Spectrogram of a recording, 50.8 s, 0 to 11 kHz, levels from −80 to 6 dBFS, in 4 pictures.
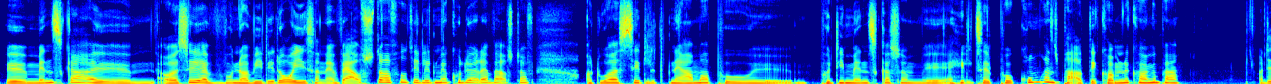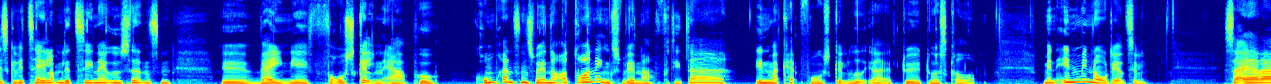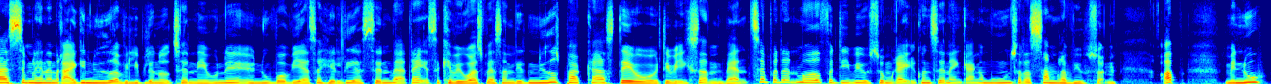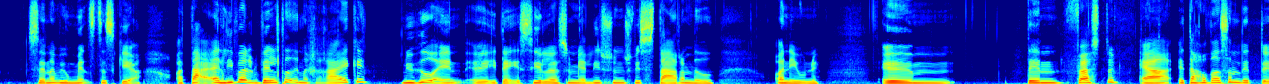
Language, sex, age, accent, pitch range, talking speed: Danish, female, 20-39, native, 195-235 Hz, 215 wpm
